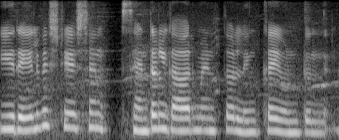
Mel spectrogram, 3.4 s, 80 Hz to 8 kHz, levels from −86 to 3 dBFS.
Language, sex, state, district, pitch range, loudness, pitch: Telugu, female, Andhra Pradesh, Visakhapatnam, 220-255 Hz, -19 LUFS, 230 Hz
